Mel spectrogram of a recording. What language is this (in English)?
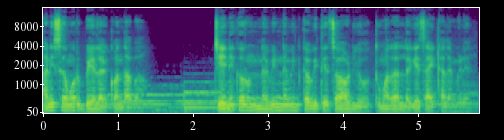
Marathi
